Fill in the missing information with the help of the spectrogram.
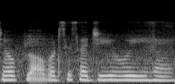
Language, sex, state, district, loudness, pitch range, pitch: Hindi, female, Chhattisgarh, Sarguja, -16 LUFS, 195-200 Hz, 200 Hz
